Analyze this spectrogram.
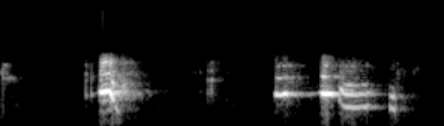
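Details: Pet dog talking to its owner, one short yip followed by a drawn-out, wavering whine-like vocalization with a falling end, between a person's prompts.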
